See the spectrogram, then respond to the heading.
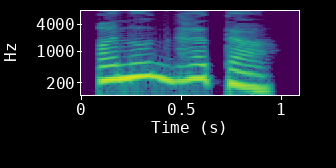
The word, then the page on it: ಅನುದ್ಧತ: anuddhata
